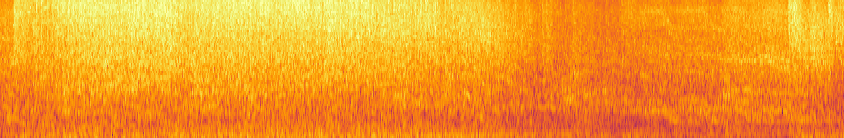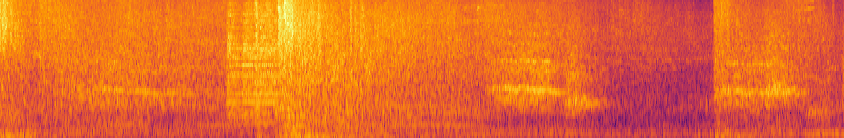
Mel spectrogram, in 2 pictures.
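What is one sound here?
A car engine roars steadily.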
